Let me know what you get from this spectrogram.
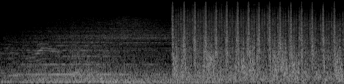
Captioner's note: machine gun shots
